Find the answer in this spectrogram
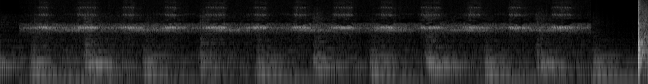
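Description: Cricket-chirping sound effect, a steady high chirp pulsing about two and a half times a second: the stock gag for an awkward silence. Soft background music runs beneath it.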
